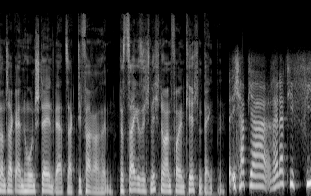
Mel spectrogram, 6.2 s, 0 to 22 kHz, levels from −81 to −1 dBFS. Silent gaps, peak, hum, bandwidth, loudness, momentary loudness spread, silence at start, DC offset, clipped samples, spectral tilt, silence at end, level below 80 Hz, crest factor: none; -6 dBFS; none; 17 kHz; -20 LUFS; 7 LU; 0 s; under 0.1%; under 0.1%; -5 dB/octave; 0 s; -46 dBFS; 14 dB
